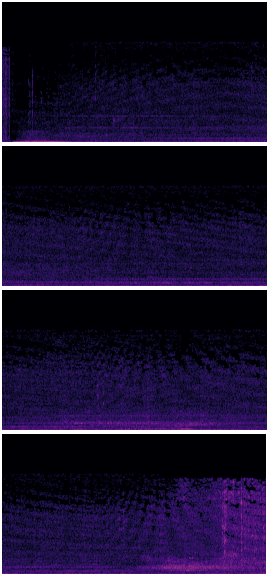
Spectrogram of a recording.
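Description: Water rumbles and gurgles in a low, muffled drone.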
